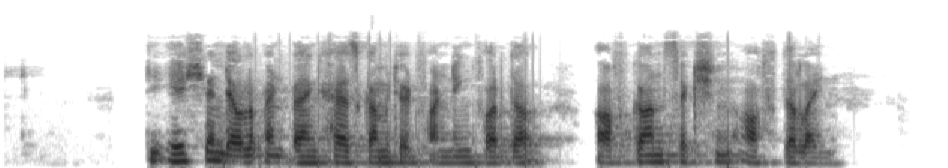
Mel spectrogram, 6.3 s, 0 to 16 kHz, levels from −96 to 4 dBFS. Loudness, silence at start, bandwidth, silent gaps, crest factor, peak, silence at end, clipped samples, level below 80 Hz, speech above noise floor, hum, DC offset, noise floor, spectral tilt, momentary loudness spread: -18 LUFS; 1 s; 7.4 kHz; none; 18 dB; 0 dBFS; 0.8 s; under 0.1%; -52 dBFS; 57 dB; none; under 0.1%; -75 dBFS; -6.5 dB/octave; 8 LU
